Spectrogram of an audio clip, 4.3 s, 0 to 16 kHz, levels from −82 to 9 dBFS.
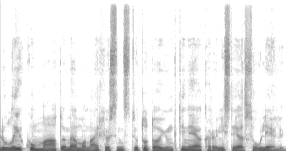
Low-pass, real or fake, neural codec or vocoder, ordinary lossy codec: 14.4 kHz; fake; codec, 44.1 kHz, 7.8 kbps, Pupu-Codec; Opus, 24 kbps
